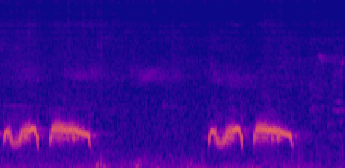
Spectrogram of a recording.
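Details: Lure spotted dove with a 'son' voice cooing to rouse wild-caught doves; two matching phrases of a wavering note followed by a sustained flat coo, about two seconds apart, over quiet background.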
